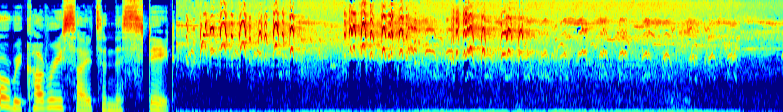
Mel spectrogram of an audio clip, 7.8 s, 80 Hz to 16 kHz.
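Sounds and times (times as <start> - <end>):
speech: 0.0 - 2.1
red-cockaded woodpecker calls in the Ouachita National Forest: 1.8 - 7.8
steady low hum: 1.8 - 7.8.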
